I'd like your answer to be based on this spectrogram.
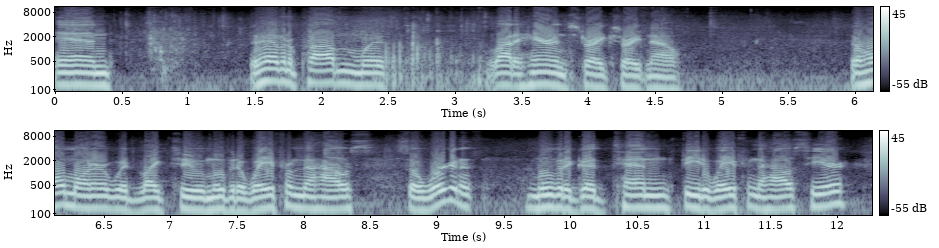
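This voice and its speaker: A man keeps his loudness very even while leaving long, frequent pauses. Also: fairly even intonation, moderate pace, dry sound with no echo. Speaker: pond contractor. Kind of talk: casual vlog chat. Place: garden. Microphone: phone near.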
